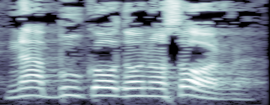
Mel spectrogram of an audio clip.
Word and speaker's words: Nabucodonosor: sarebbe caduto nelle mani del re Nabucodonosor.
